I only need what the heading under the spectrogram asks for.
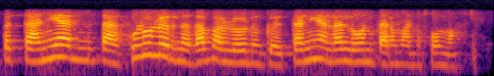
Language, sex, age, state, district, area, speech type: Tamil, female, 30-45, Tamil Nadu, Tirupattur, rural, conversation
